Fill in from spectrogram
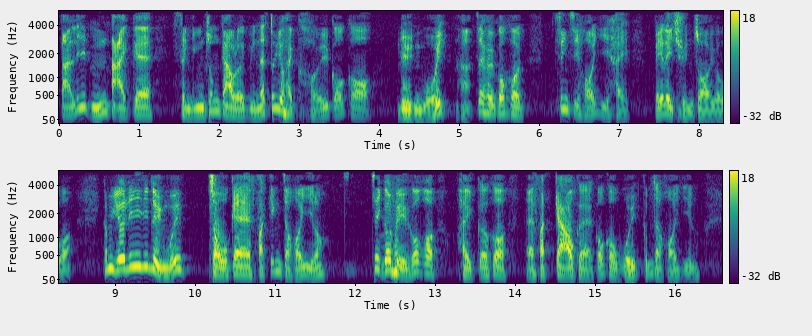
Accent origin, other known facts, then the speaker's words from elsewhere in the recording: Hong Kong; 我哋香港人移民咗外國，係咪都想翻去探下自己屋企人咯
